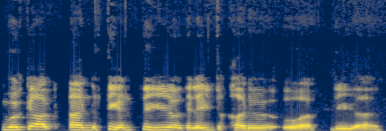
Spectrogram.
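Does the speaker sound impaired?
Yes: cerebral palsy and deafness.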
